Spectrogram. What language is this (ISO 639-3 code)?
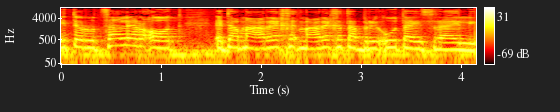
heb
